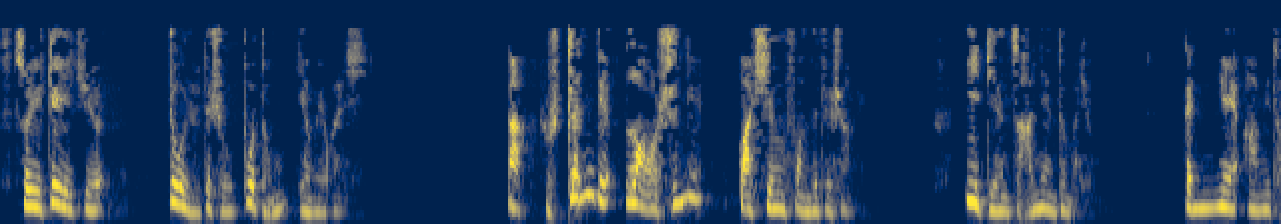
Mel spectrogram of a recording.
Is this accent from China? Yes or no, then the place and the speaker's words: yes; China; 我们中国人一定是保持身与意像莲花一样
